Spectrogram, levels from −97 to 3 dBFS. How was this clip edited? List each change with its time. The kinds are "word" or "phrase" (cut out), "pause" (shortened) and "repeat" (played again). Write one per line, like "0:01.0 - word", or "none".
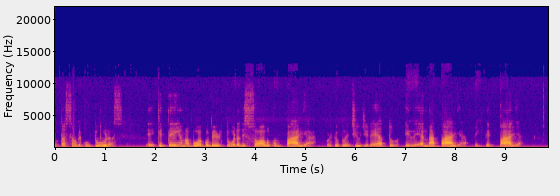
none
